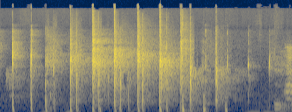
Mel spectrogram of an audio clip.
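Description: A small group claps, giving brief applause: sharp hand claps in a quick, slightly uneven rhythm that tapers off toward the end, with no voices.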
